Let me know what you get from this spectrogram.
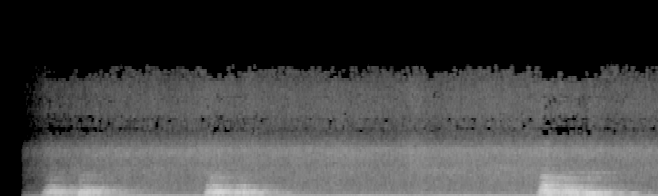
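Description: A Labrador Retriever gives three hoarse, mid-pitched barks, spaced unevenly over several seconds.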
